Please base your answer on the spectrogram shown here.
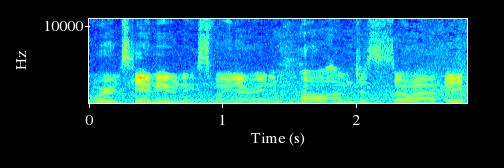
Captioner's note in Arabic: ضحك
